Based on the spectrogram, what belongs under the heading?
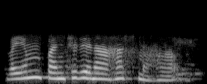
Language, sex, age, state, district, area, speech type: Sanskrit, female, 18-30, Andhra Pradesh, Visakhapatnam, urban, conversation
